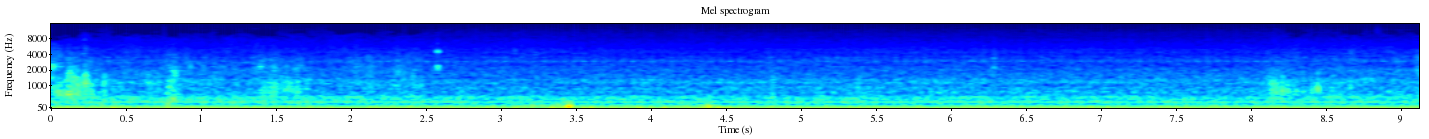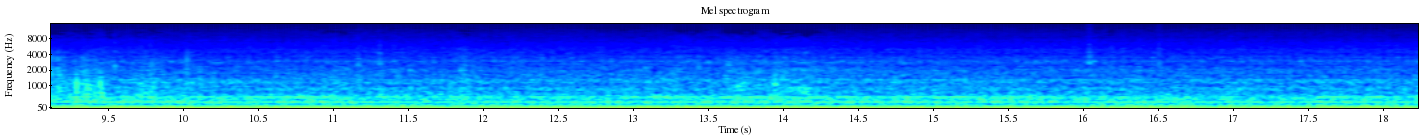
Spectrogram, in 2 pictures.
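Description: A vehicle engine idling with a steady, even low hum. A faint brief tick comes about three and a half seconds in, and another about a second later.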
